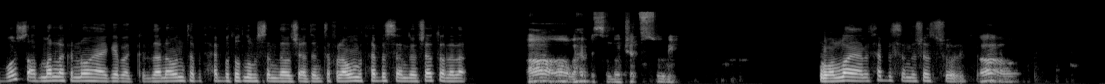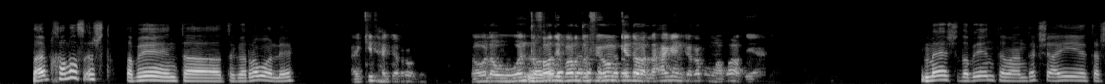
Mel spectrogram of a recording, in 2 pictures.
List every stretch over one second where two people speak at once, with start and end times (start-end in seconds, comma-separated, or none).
16.3-17.5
